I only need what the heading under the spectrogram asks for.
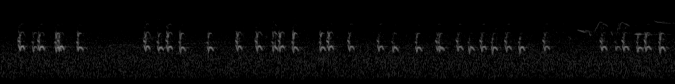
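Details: Red or Common Crossbill song: rapid bursts of short, clipped, sharp notes, several per second, separated by brief pauses, with a faint higher whistled note near the end over a quiet background.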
